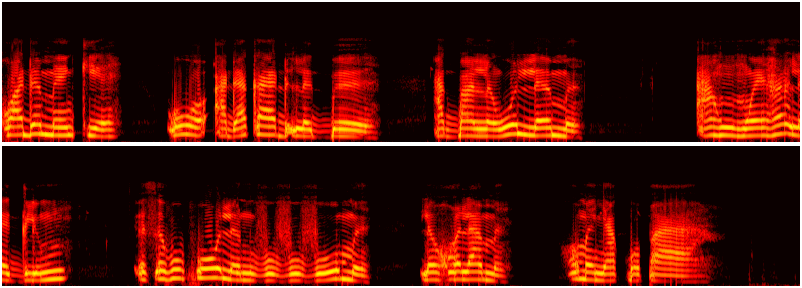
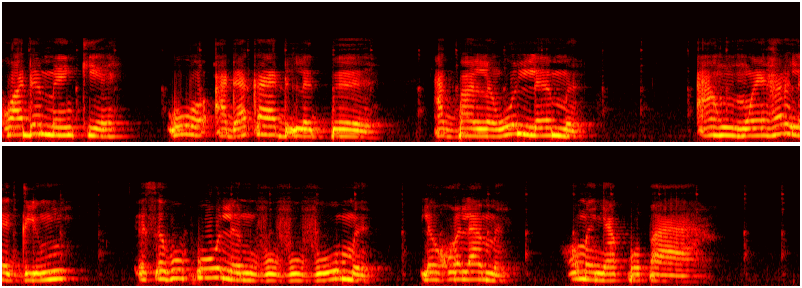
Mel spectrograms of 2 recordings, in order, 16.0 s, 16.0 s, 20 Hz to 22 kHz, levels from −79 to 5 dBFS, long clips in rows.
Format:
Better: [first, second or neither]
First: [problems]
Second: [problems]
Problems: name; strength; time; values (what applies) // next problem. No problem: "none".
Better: first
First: none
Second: noise reduction (neural separator model SepFormer DNS4)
